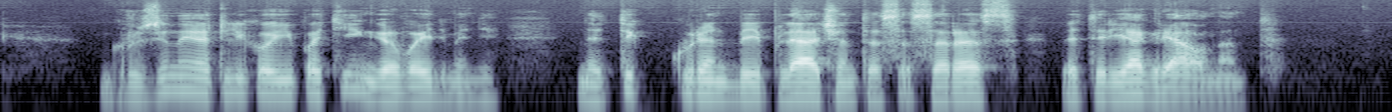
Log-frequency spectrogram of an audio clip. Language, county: Lithuanian, Vilnius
